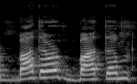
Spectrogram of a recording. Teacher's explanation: described as voiceless glottal stop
